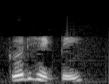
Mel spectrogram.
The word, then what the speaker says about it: Good Higbee: It's Good Higbee.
